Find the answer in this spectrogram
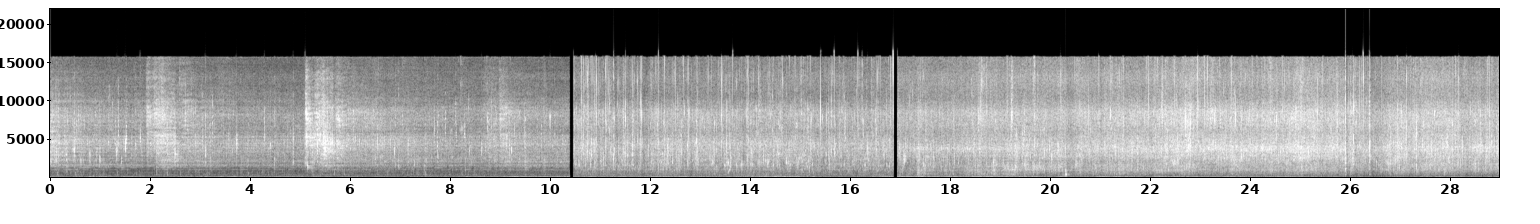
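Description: Stingray pieces frying in hot oil in a metal wok: a steady sizzle of bubbling oil that grows fuller after about ten seconds, cutting out briefly twice.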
